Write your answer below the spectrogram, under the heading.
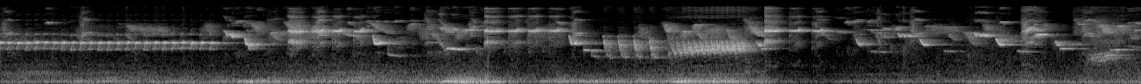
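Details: Asian pied starling mimicking the songs of its keeper: a varied song of steady whistled notes near the start, then loud harsh chattering bursts mixed with short rising and falling whistles, ending in scratchy notes.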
